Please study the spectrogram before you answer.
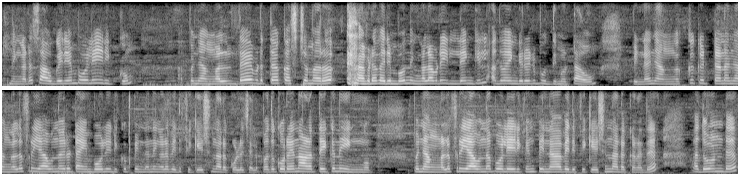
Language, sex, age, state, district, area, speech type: Malayalam, female, 18-30, Kerala, Kozhikode, rural, spontaneous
